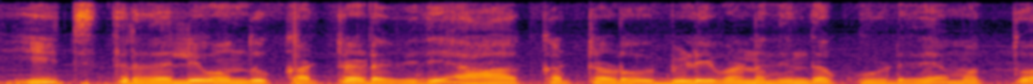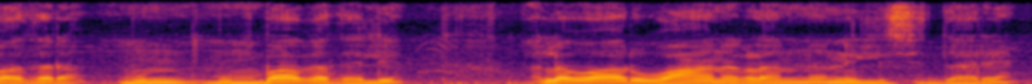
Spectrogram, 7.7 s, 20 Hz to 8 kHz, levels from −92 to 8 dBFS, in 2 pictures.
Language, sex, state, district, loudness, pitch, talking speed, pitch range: Kannada, male, Karnataka, Bangalore, -14 LUFS, 200 Hz, 115 wpm, 190-210 Hz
